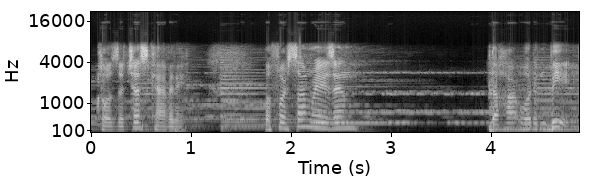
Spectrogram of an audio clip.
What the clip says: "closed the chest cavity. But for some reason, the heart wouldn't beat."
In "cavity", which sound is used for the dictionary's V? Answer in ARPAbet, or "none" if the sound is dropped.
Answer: V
